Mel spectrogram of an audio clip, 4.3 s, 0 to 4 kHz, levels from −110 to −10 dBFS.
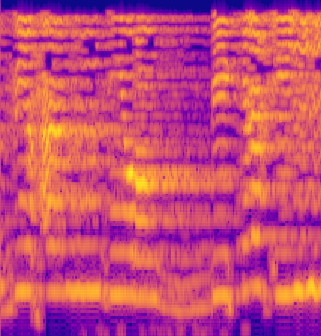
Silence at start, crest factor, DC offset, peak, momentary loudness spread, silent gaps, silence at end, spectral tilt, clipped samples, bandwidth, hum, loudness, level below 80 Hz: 0 s; 16 dB; under 0.1%; -8 dBFS; 12 LU; none; 0 s; -5.5 dB/octave; under 0.1%; 3.9 kHz; none; -21 LUFS; -74 dBFS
